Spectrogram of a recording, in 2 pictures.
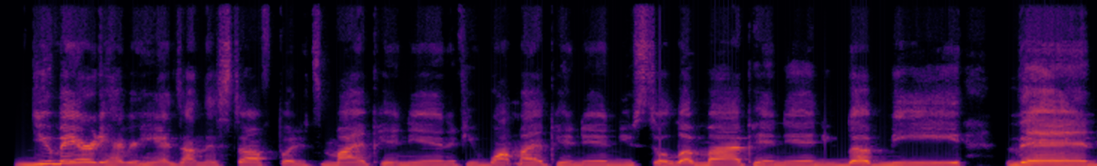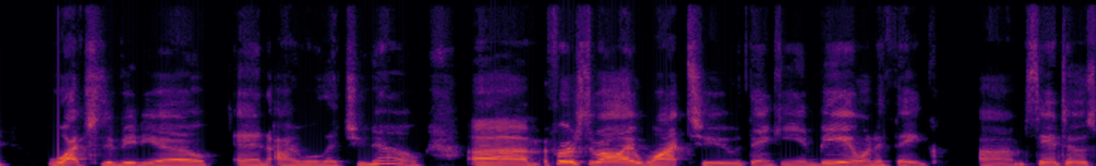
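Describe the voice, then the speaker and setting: A woman's voice: mid-range voice, a bit bright. Chatty woman vlogger rambling at home. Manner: rambling, self-deprecating, frequent fillers. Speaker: vlogger reviewing e-liquids. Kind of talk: casual chatty product review. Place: at home, not her usual setup.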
